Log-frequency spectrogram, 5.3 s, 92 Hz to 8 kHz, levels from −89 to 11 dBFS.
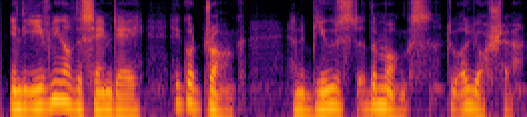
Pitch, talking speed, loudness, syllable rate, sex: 120 Hz, 180 wpm, -16 LUFS, 5.2 syllables/s, male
